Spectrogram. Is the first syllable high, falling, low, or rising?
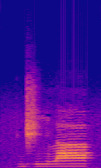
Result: low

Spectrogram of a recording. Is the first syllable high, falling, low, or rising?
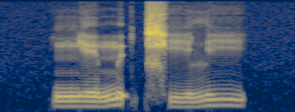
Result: low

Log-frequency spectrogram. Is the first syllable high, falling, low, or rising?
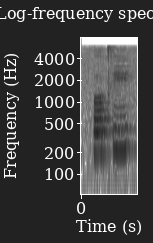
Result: high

